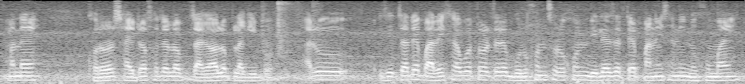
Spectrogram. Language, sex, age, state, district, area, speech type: Assamese, male, 30-45, Assam, Nalbari, rural, spontaneous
